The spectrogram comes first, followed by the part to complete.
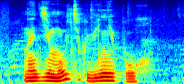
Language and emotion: Russian, neutral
